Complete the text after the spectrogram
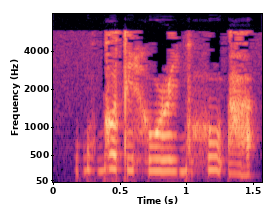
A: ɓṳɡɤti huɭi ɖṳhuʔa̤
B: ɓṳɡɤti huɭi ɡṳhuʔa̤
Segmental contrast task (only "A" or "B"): B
